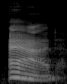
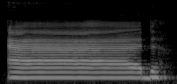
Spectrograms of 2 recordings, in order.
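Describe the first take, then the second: First: The word is said quickly. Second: The word is drawn out slowly. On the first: "and then we will say it fast" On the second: "We will say them slowly"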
